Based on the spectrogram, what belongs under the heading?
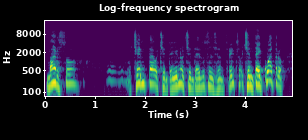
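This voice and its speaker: The older guest scientist talks fairly quickly in a slightly high, mellow voice with a Mexican Spanish accent. Telling stories in a podcast interview, he restarts words and tags his sentences with questions.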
